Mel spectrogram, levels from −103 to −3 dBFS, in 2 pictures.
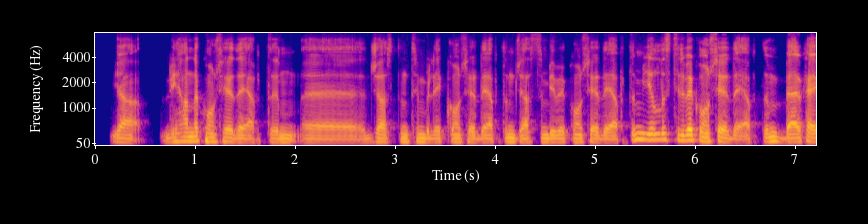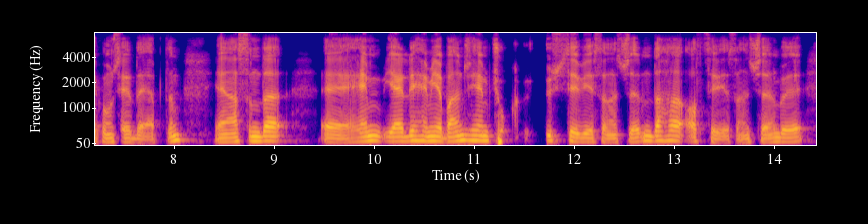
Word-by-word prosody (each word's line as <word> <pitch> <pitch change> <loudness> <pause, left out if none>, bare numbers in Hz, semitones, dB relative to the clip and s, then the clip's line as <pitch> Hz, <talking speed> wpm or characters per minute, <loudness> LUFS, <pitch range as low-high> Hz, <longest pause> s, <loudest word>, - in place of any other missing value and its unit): Ya, - - -2 0.3
Rihanna 115 +3 +2
konseri 105 -3 0
de 95 - +1
yaptım, 90 0 -3
eee, 85 -2 -3
Justin 95 +1 -2
Timberlake 95 -1 -2
konseri 95 -2 -3
de 95 - -1
yaptım, 95 +2 -1
Justin 90 +1 -2
Bieber 95 0 0
konseri 95 -1 -3
de - - +1
yaptım, 110 - 0
Yıldız 155 0 +2
Tilbe 145 -2 +5
konseri 110 -6 +2
de 90 - -2
yaptım, 100 +5 -1
Berkay 100 +1 +4
konseri 100 -1 -3
de - - -1
yaptım. 115 - -2 0.3
Yani, 100 +1 +1
aslında, 120 +3 +3 0.3
eee, 95 -1 +1
hem 120 +2 +3
yerli 115 +2 +3
hem 125 -1 +3
yabancı 125 +3 +4
hem 130 -1 +4
çok 125 - 0 0.4
üst 130 0 -3
seviye 105 -4 +1
sanatçıların, 95 +6 -2
daha 130 0 +3
alt 110 0 -4
seviye 85 -5 -3
sanatçıların, 95 +4 -3
böyle, 105 +2 0
100 Hz, 175 wpm, -23 LUFS, 95-120 Hz, 0.4 s, Tilbe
